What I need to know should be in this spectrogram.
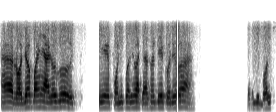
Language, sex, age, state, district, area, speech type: Odia, male, 18-30, Odisha, Boudh, rural, conversation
